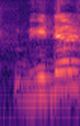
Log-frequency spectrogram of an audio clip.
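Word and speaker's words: Widal: করতে চাই তাহলে আমাদেরকে ভিড়াল টেস্ট করতে হবে ভিডালটা উচ্চারণ নিয়ে অনেকের অনেক ঝামেলা আমি একসময় এটাকে উইডাল বলতাম তবে ডব্লিউ আই ডি এল এটাকে ভিডাল উচ্চারণ হবে এই জিনিস আমরা এছাড়া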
